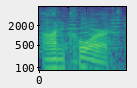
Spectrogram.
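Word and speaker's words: Encorps: The group, you know, they would perform together outside of Disney parks sometimes, and they were called Encore, spelled C-O-R-P-S, Encore, with a silent P-S, because Magic Kingdom Corps with a K, let's just make the silent P-S's roll at the end of Encore.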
